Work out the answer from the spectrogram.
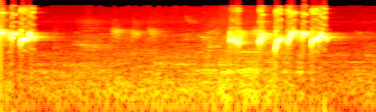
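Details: Red-whiskered bulbul from Thailand delivers one short phrase. A clipped note is followed after a pause by a rapid, lively run of five or six looping whistled notes, then quiet.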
